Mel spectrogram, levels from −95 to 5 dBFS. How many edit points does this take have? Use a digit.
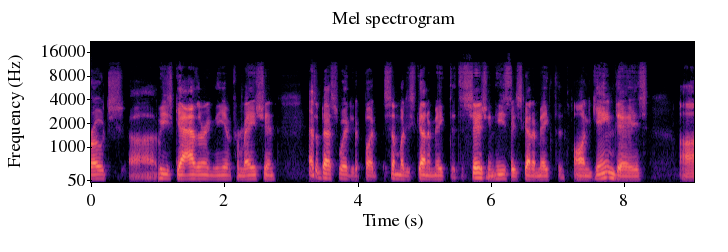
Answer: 6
